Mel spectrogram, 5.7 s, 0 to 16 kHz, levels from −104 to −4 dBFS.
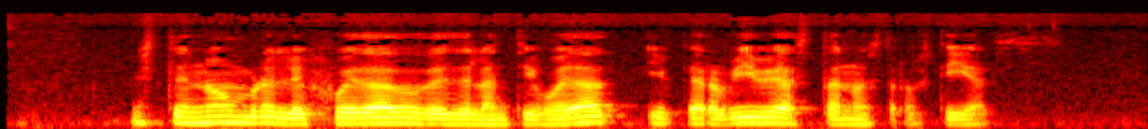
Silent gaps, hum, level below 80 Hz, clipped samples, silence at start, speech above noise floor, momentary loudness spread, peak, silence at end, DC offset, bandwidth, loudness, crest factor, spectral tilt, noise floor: none; none; -58 dBFS; under 0.1%; 0.65 s; 44 dB; 14 LU; -8 dBFS; 0.8 s; under 0.1%; 11 kHz; -25 LUFS; 16 dB; -8.5 dB/octave; -68 dBFS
